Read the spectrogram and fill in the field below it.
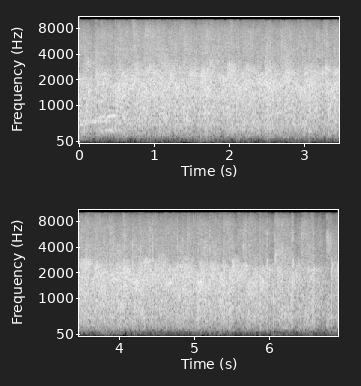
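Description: A Story Slam audience claps steadily throughout, a loud, dense wash of applause with no individual claps standing out and no voices on top.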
